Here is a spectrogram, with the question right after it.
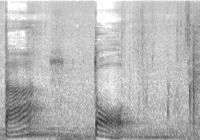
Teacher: ہونٹوں کو گول کیجئے، دانتوں کو اوپر رکھ کے تو آواز ہوا کو دھکیلیں گے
